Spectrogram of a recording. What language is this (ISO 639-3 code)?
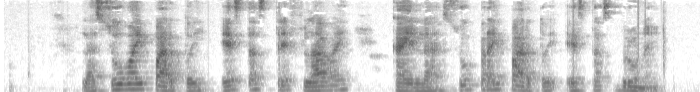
epo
